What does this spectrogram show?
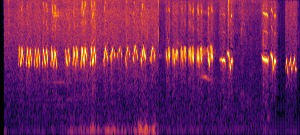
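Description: A songbird chirping in fast runs of short, bright notes, about eight a second, which break into shorter groups after about three seconds. A low rumble lies under the first three seconds.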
